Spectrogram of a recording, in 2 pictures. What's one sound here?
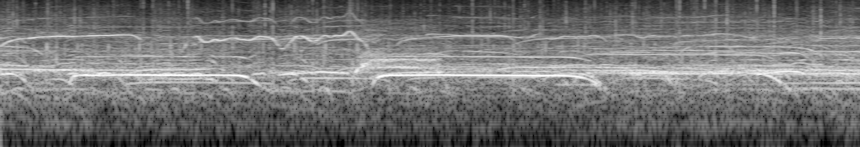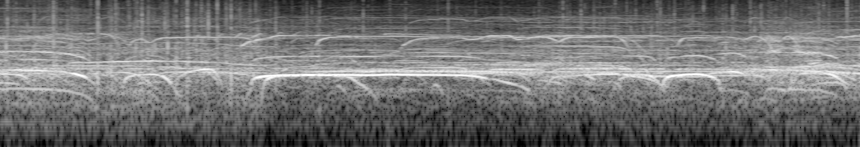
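A large outdoor crowd cheers and screams loudly.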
